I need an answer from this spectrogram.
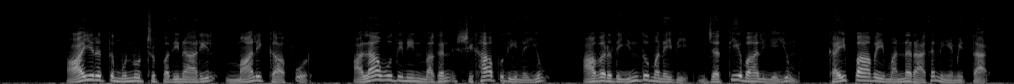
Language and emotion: Tamil, neutral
